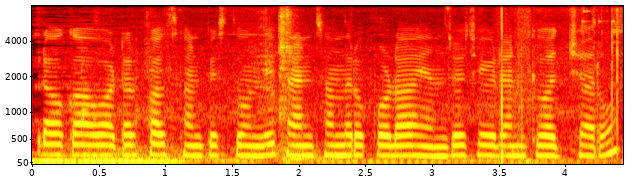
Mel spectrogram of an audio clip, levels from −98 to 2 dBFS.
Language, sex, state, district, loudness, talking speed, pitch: Telugu, female, Andhra Pradesh, Manyam, -21 LUFS, 135 wpm, 185 Hz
